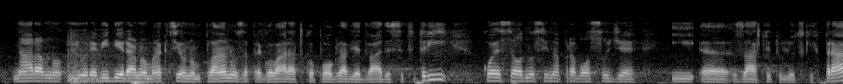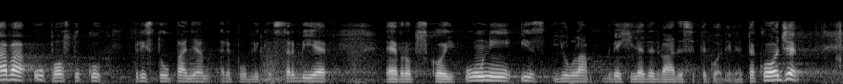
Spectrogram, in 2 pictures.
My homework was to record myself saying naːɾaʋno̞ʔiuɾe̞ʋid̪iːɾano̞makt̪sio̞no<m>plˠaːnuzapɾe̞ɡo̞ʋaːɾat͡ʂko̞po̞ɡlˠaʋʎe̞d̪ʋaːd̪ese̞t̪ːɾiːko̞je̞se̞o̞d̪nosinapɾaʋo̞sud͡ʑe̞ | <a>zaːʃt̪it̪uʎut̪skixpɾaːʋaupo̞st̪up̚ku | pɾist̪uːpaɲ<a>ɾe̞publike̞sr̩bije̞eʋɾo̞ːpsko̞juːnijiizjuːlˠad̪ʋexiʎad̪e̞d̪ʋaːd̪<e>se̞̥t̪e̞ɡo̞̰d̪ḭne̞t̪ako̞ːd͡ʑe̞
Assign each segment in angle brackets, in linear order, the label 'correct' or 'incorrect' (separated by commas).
correct, incorrect, correct, correct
